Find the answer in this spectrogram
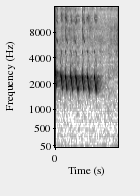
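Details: Female yellow-vented bulbul call said to stir males' mating drive: a quick burst of seven sharp, slurred chattering notes at a steady high pitch, fading out within a second.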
